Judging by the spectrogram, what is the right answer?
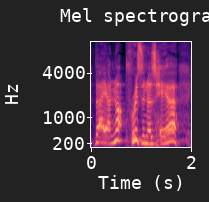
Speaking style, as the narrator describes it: growls Peter

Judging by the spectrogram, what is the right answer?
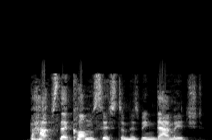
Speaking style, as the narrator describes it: said in a loud voice to make himself heard over the wind

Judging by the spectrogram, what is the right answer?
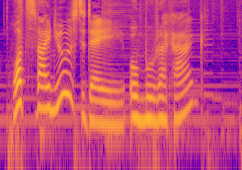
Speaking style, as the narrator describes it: the cat purred

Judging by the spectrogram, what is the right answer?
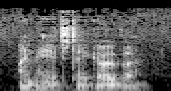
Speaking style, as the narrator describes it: I prompt him gently

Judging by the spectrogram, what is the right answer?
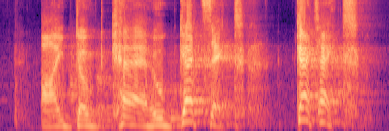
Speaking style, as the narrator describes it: he bellowed

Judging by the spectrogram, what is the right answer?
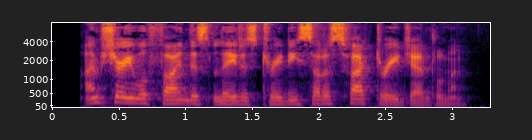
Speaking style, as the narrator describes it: Pilsudski said

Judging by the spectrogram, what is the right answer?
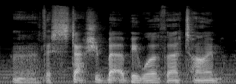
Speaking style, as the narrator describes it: Harvey muttered

